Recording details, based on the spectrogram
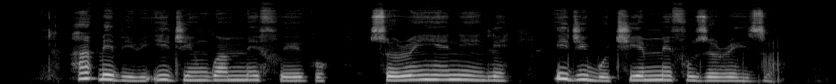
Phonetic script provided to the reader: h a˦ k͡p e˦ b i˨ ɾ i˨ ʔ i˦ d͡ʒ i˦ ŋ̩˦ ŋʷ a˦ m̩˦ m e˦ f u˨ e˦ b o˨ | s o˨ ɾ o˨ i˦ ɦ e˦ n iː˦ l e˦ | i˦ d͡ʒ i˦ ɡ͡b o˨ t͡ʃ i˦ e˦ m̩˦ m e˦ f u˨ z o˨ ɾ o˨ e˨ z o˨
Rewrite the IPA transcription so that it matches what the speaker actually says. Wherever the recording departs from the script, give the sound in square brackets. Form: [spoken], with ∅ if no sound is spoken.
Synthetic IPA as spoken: h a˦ k͡p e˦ b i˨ ɾ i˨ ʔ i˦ d͡ʒ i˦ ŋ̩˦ [ɡʷ] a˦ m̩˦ m e˦ f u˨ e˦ [ɡ] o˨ | s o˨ ɾ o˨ i˦ ɦ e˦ n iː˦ l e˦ | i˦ d͡ʒ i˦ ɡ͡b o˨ t͡ʃ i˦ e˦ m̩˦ m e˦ f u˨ z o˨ ɾ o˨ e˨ z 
